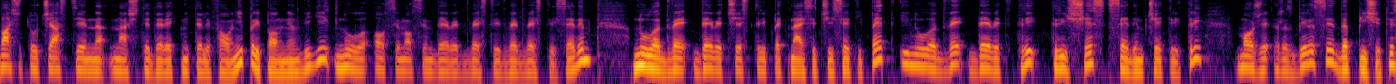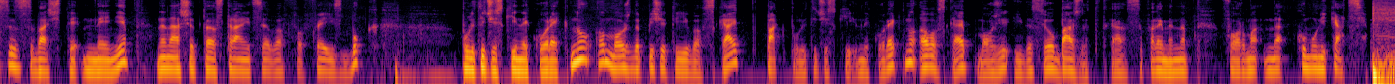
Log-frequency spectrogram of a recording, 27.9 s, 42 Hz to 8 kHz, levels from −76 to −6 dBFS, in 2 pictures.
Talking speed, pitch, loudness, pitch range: 110 wpm, 100 Hz, -28 LUFS, 95-115 Hz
